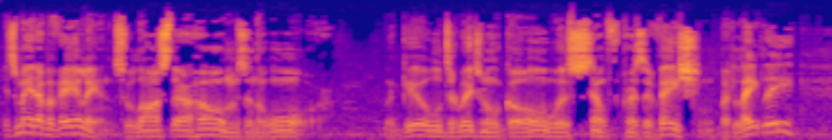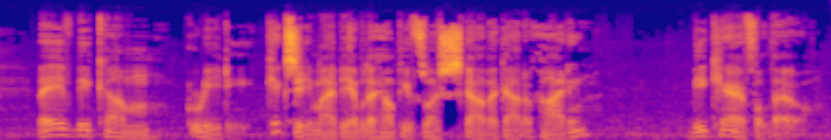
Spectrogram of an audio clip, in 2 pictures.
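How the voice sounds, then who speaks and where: Suave, low-voiced older gambler. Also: male voice, lively intonation, moderate pace, a little hiss or hum. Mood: smooth, measured. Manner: smooth-talking, self-satisfied, theatrical. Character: suave older male gambler and information broker. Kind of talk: video game dialogue acting.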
